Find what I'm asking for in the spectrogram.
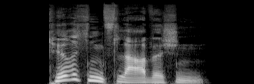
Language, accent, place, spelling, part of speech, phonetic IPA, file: German, Germany, Berlin, kirchenslawischen, adjective, [ˈkɪʁçn̩ˌslaːvɪʃn̩], De-kirchenslawischen.ogg
- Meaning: inflection of kirchenslawisch: 1. strong genitive masculine/neuter singular 2. weak/mixed genitive/dative all-gender singular 3. strong/weak/mixed accusative masculine singular 4. strong dative plural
